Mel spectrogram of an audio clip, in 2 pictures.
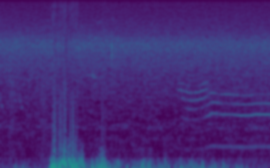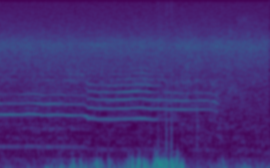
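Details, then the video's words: A buffalo calf that is too hot lets out a long, level, tonal moo-like bleat lasting about a second and a half, then a shorter second call, amid bumps and a continuous low rumble. "BUFFALO Baby Too Hot and Makes a Good Sound"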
